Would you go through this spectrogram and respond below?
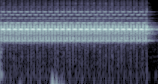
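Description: Electronic telephone ring in the video game Conrad Stevenson's Paranormal P.I., a loud, rapidly trilling single ring lasting just over a second before cutting off.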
